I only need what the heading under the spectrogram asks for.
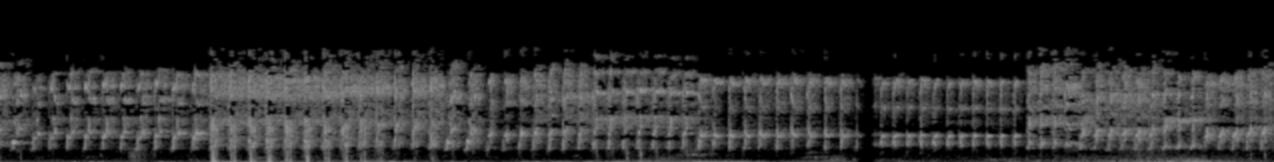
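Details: Caged fighter lovebird, Pemalang, Central Java, pouring out a long shrill chattering song of rapid repeated chirps, some clicking notes mixed in, broken by one brief silence before resuming just as intensely.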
